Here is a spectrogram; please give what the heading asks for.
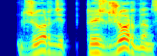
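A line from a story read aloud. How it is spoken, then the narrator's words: Sobbing boy. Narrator (Russian): со всхлипом поправился мальчик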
